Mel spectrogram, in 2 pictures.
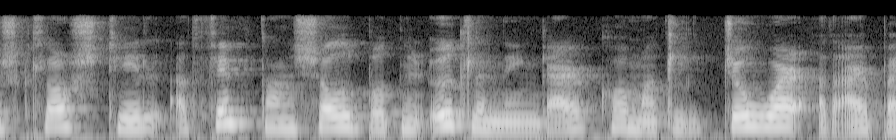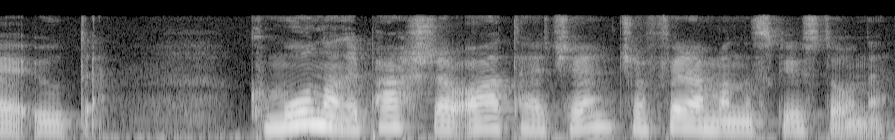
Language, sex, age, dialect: Faroese, female, 15-35, Suðurstreymoy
